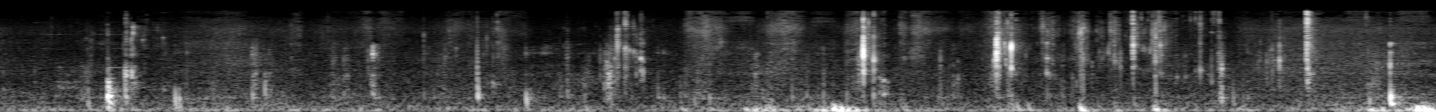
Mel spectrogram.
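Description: Eating strawberry vanilla icing produces many irregular wet chewing and biting sounds, with crisp, sticky clicks scattered throughout at a close, quiet level. No one speaks.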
